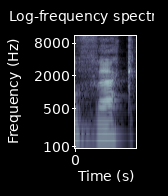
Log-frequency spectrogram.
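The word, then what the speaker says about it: Veeck: White Sox fan but I know it's Bill veck is in wck because he wrote a book called veck is in wck so it's kind of something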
